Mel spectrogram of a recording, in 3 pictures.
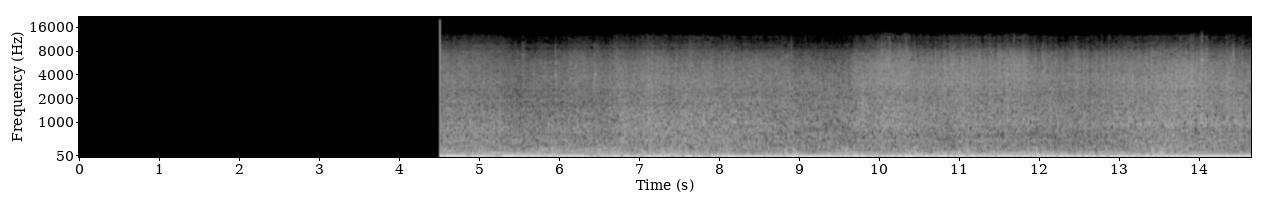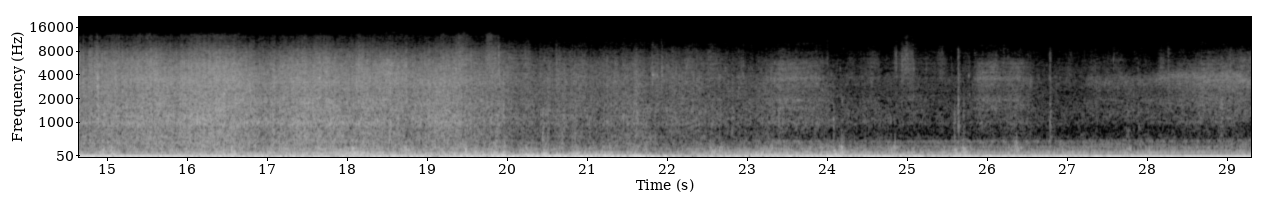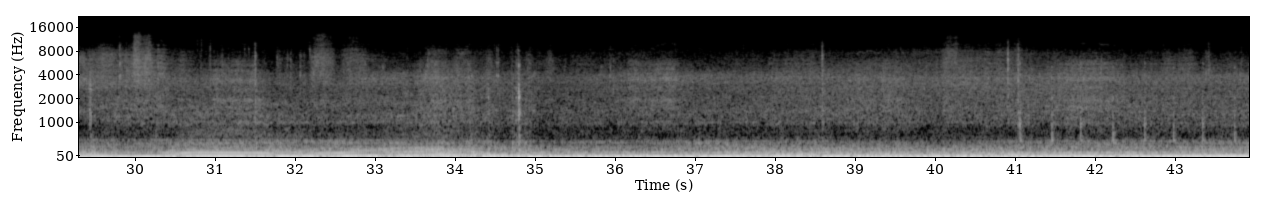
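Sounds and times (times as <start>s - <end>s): van engine and road rumble: 4.5s - 43.9s
tyres hissing on wet road: 4.6s - 22.6s.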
